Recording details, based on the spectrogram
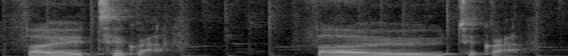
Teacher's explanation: the second syllable is unstressed and it is reduced down to the schwa sound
